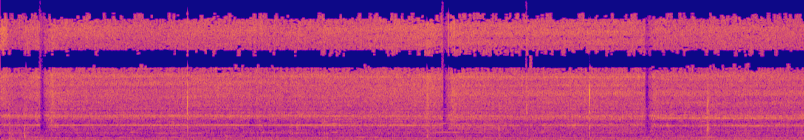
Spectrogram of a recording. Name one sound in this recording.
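Paper rustles as printed sheets are handled.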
